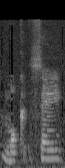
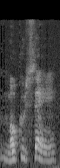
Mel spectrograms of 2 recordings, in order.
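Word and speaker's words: 木星: again you could say moku say that's how the actual way to say it but the japanese once again that you odd rule where the u was silent before the k or sometimes after the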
